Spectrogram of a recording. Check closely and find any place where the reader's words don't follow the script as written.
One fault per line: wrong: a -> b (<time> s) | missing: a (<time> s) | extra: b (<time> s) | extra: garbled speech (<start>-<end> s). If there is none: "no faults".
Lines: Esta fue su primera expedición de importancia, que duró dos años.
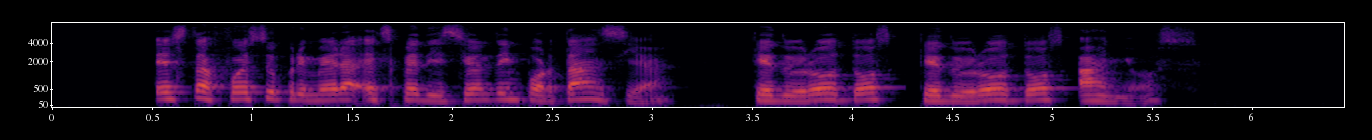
extra: que duró dos (4.3 s)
